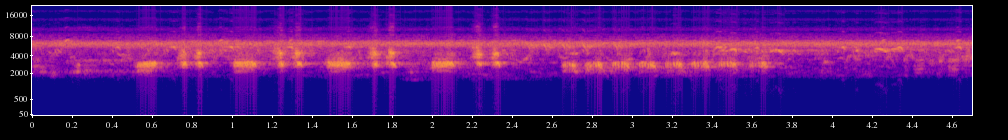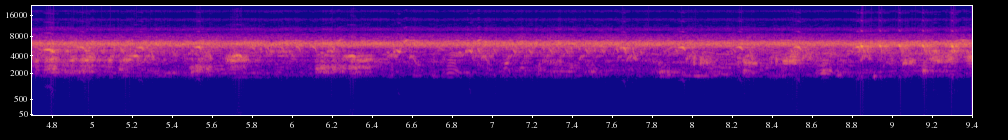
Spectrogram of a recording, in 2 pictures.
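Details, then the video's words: Slow chattering kereet-kereet song of a clamorous reed warbler: a loud burst of rapid, rasping notes over the first four seconds, fading into quieter, scattered chatter beneath steady high hiss. "Sound of Clamorous Reed Warbler"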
